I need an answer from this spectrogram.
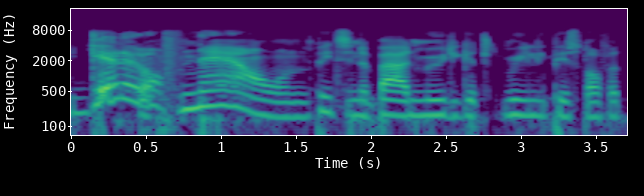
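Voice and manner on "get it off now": higher, drawn-out angry order; mock-angry command, stretched out slowly; angry demand. Prank victim to the prankster, angry demand. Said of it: "he gets all angry".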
